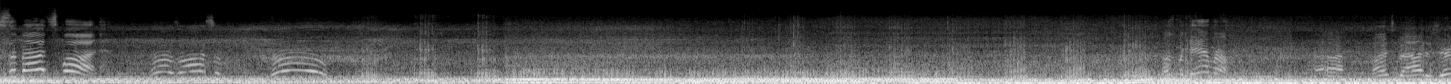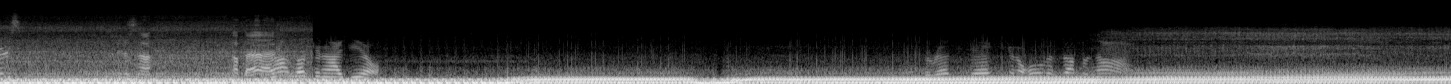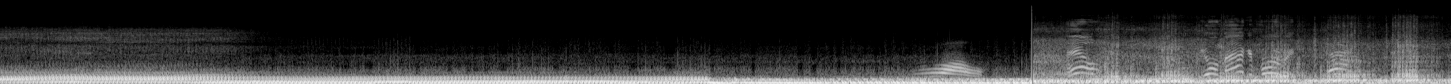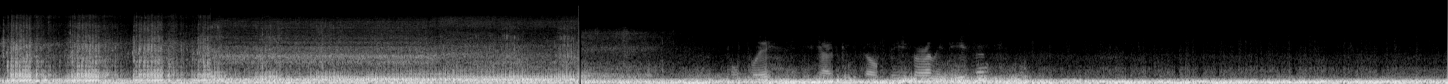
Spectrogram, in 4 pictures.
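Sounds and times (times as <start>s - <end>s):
atv engine running hard: 0.0s - 58.0s.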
